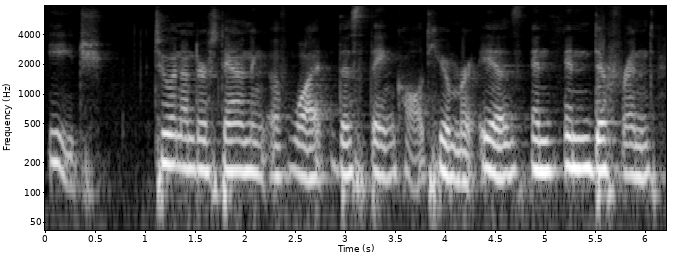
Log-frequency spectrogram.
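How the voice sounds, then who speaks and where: Lecturer lady, raised in germany and italy, slightly low voice, talks slow, keeps asking right?. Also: warm tone, highs cut off. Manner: discursive, self-correcting, asks "right?". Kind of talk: university lecture and Q&A. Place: university auditorium.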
